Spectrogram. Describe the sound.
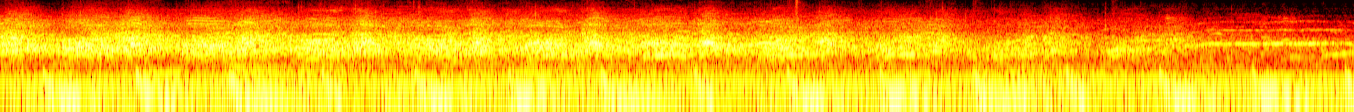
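Crowd at an election rally cheers and shouts loudly and continuously, with many voices blending into a dense, roaring wall of sound.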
